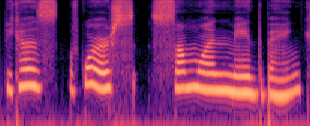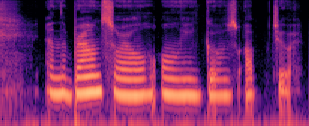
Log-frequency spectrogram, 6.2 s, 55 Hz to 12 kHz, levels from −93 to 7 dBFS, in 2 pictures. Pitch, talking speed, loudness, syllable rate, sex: 240 Hz, 165 wpm, -16 LUFS, 4.0 syllables/s, female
